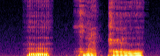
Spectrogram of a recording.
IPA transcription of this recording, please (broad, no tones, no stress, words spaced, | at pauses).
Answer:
ə̰ | kʊl qɔ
